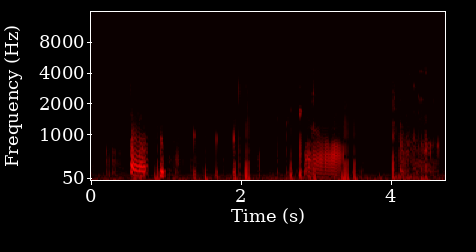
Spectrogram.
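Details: Stomach noises from a person who has recently been sick and vomiting: gurgling, squelching sounds with short groaning tones and scattered pops; bowel sounds (borborygmi).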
